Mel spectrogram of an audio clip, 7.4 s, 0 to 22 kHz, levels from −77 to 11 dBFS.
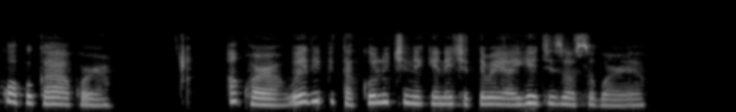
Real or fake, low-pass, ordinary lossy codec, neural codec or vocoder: real; 7.2 kHz; AAC, 32 kbps; none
